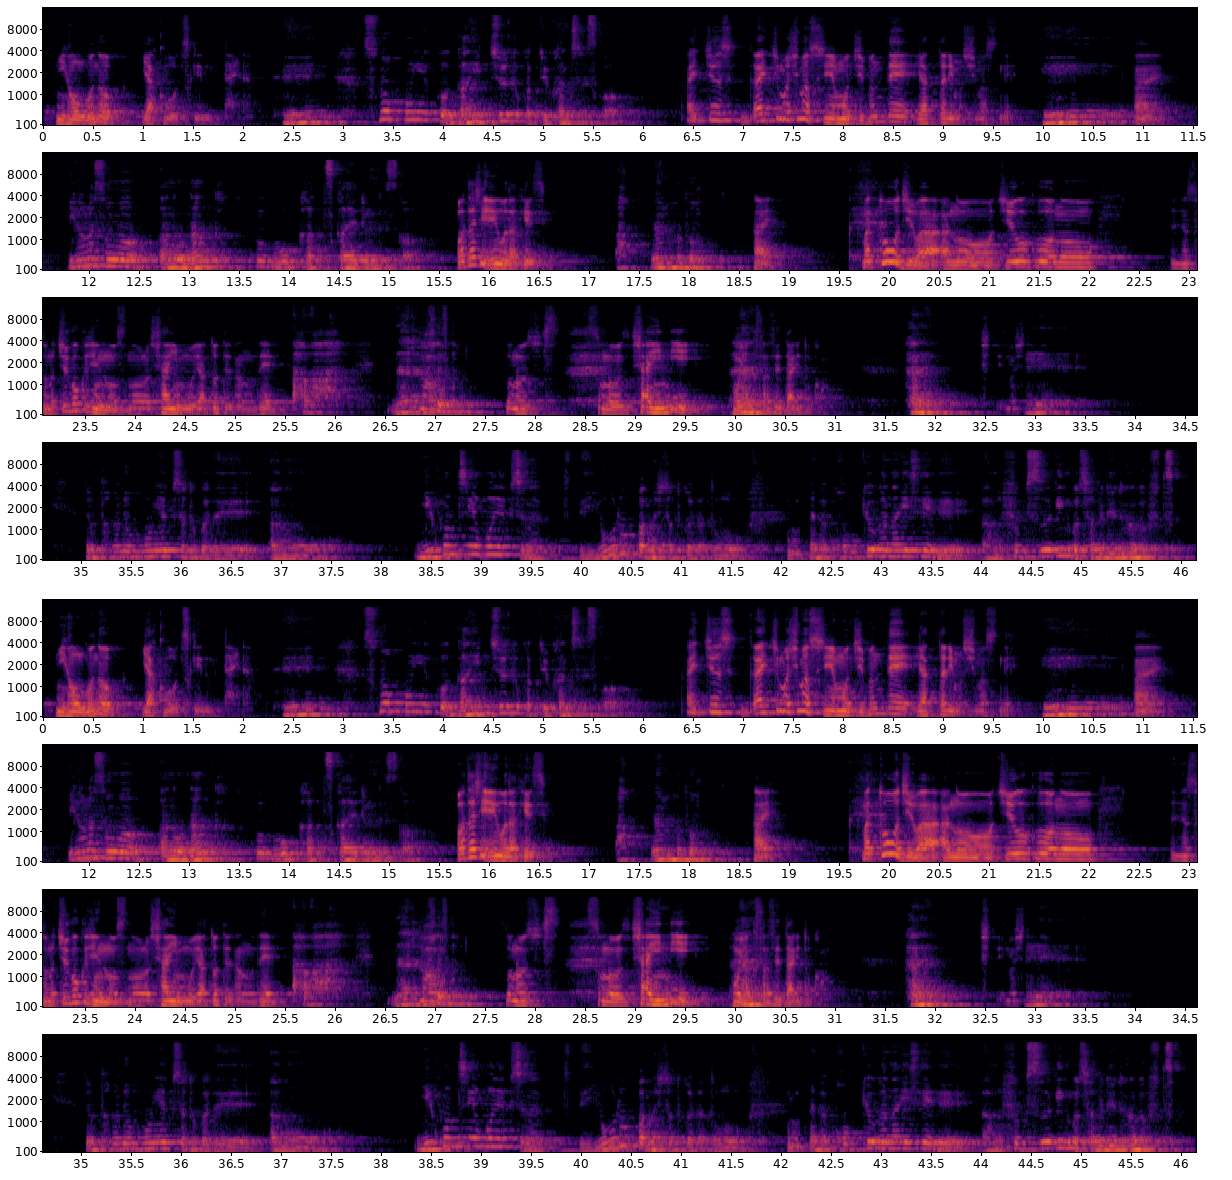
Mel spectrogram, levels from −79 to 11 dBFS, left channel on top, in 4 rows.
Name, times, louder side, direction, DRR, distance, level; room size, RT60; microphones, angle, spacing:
voice 1, 0.1-2.0 6.4-9.7 10.9-11.2 15.7-16.6 18.6-18.9 19.7-22.1 22.8-25.4 26.8-27.1 27.7-28.2 28.5-29.6 30.0-30.9 32.5-33.2 42.1-42.2, right 2 dB, 25° right, 12 dB, 0.7 m, -28 dB
voice 2, 2.4-5.8 10.0-10.8 11.8-15.3 17.3-18.1 19.6-20.0 25.6-26.1 26.5-27.3 28.3-28.7 30.0-30.3 31.7-32.0 32.9-33.4 35.0-37.5 38.3-39.7 40.0-42.0 42.3-45.9, equal, 10° right, 2 dB, 1.8 m, -32 dB
15.0 x 15.0 x 5.1 m, 1.0 s
head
